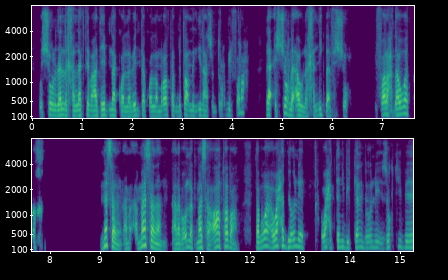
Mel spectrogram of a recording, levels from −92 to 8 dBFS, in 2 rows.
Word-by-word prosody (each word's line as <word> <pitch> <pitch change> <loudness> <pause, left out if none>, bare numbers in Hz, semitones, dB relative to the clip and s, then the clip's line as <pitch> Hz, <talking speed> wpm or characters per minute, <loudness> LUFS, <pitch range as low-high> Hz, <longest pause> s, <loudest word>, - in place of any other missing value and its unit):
والشغل 140 +4 -1
ده 140 - +6
اللي 140 -2 0
خلّاك 135 +1 -1
تبعت 130 -1 0
ابنك 140 -2 0
والّا 120 -1 -1
بنتك 130 -1 -4
والّا 120 0 -1
مراتك 135 +1 -1
بطقم 130 +1 0
جديد 140 +3 -8
عشان 120 -1 -7
تروح - - -14
بيه 145 - -10
الفرح، 200 +8 -7 0.3
لأ - - +7
الشغل 185 -6 -1
أولى، 125 -5 +2
خليك 130 +6 -7
بقى - - +2
في - - -18
الشغل - - -7 0.5
الفرح 160 +1 +3
دوّة 165 +3 +3
أخ - - -5 1.1
مثلًا 130 - +4
ام 125 - -4 0.2
م 150 +9 -1
مثلًا 125 - +4
أنا 130 +1 0
باقُول 130 +6 -2
لك - - -3
مثلًا، 155 0 +3
آه 180 - +6
طبعًا، 180 -1 +1 0.3
طَب 145 +1 +4
وا 195 +1 +3
واحد 195 -2 +4
بيقول 170 +2 -1
لي 175 - -1 0.3
واحد 465 - 0
تاني 165 -1 -4
بيكلم 160 +2 -5
بيقُول 155 +1 -10
لي 150 -4 -11
زوجتي 165 +5 -9
ب 160 0 -11
145 Hz, 190 wpm, -23 LUFS, 130-165 Hz, 1.1 s, لأ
